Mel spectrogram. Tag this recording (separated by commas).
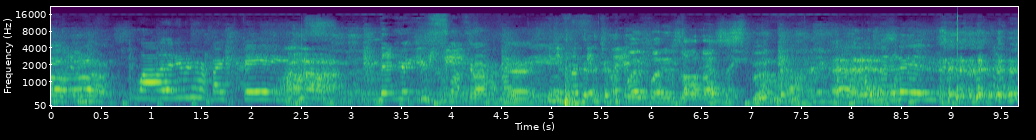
Speech, Music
